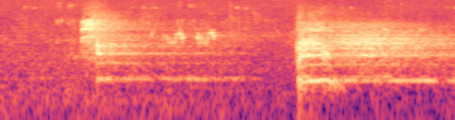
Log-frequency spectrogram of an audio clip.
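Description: Two loud, abrupt, ringing honks from a sambar deer, an alarm call raised at a leopard.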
